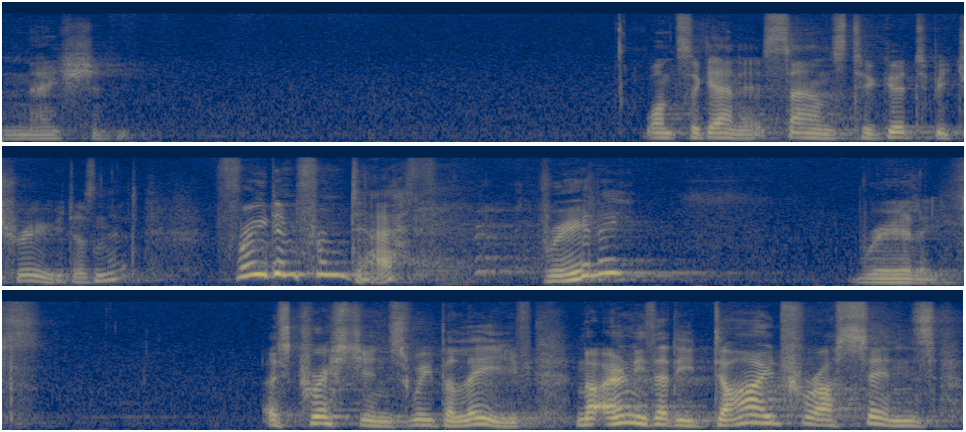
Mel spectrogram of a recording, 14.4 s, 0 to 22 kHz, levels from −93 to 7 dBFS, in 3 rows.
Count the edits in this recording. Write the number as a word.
zero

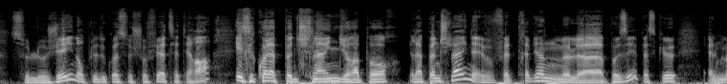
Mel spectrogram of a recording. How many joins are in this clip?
one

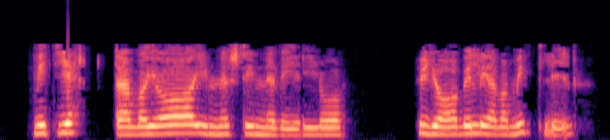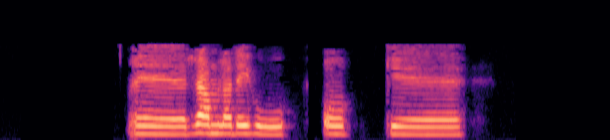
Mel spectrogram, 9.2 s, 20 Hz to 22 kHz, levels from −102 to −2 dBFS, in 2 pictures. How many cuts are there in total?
two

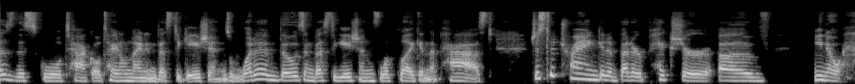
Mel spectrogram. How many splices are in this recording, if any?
zero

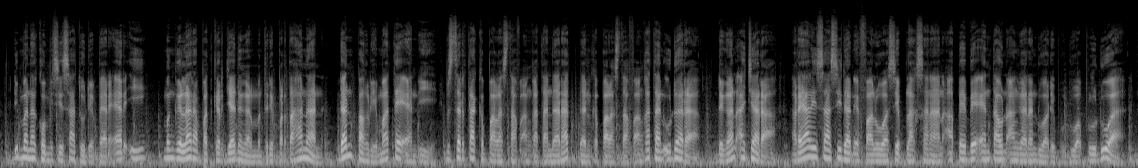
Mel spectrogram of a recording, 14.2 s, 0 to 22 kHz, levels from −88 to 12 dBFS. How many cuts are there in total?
one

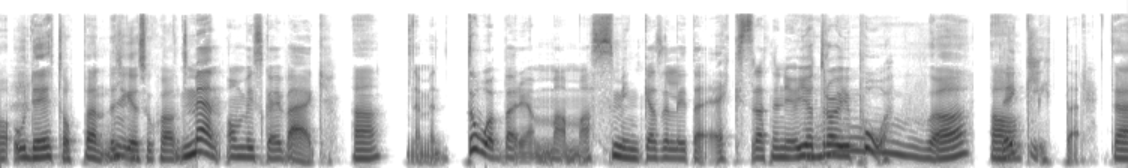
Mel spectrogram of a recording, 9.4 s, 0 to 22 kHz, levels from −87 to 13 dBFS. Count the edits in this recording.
one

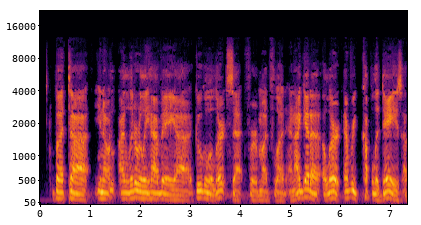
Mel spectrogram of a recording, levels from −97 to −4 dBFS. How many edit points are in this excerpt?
one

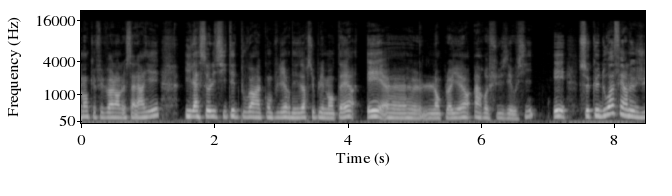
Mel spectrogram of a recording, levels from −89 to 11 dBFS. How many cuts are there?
one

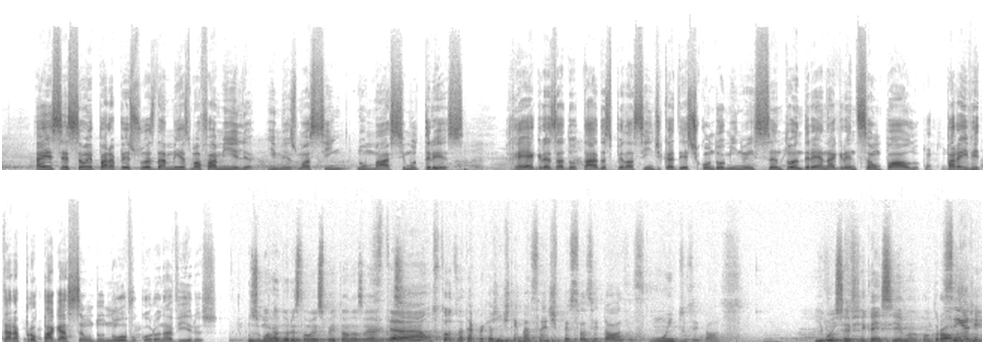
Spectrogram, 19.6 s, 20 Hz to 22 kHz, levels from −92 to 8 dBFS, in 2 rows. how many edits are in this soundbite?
zero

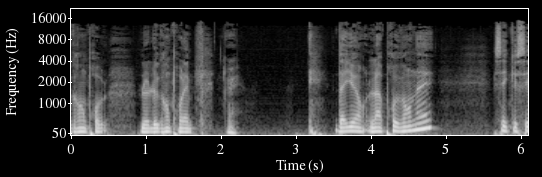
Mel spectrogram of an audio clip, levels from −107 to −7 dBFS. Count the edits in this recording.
two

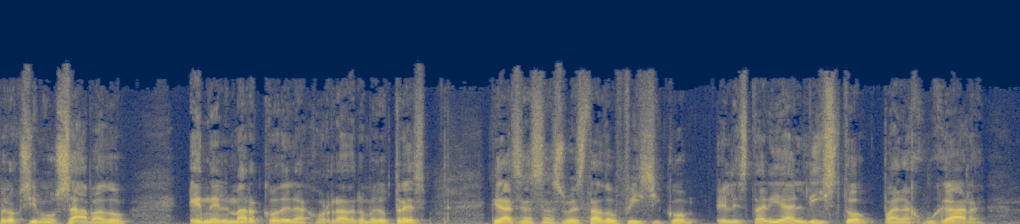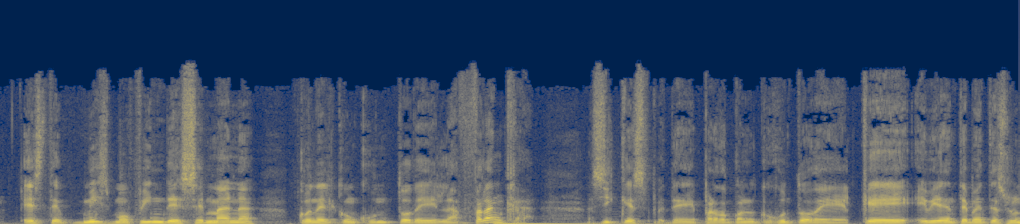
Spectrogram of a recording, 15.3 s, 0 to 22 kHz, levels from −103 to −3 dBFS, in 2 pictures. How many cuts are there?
one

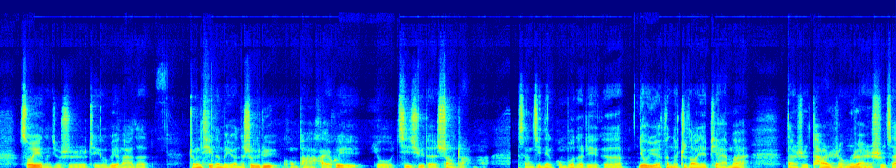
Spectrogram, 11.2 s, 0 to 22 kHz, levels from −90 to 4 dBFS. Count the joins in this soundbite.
two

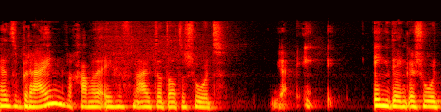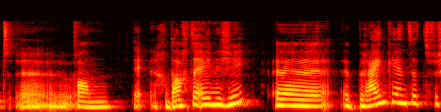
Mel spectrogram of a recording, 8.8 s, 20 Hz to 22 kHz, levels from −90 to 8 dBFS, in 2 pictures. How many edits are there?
two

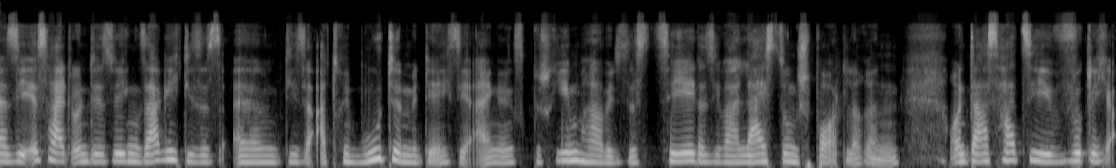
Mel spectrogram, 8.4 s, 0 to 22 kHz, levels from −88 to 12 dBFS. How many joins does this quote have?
one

